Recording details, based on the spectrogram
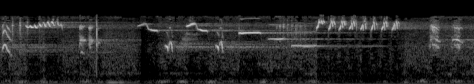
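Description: A male flycatcher sings a high, varied string of thin whistles and chirps, ending in a quick burst of sharp repeated notes, with faint insect buzzing behind.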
